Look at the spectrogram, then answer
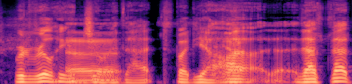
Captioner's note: laughs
